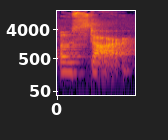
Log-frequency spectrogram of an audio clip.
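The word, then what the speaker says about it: Eostre: And one of the deities that was celebrated at this time of year was called Ostara, and that's spelled E-O-S-T-R-E. And Ostara was a Northern European goddess of fertility.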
